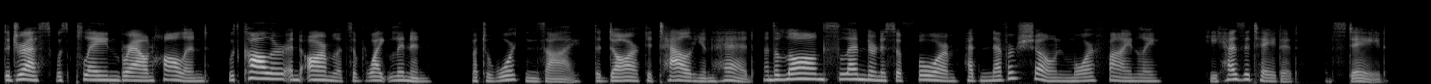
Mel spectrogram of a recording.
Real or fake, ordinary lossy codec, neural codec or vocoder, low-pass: fake; Opus, 64 kbps; autoencoder, 48 kHz, 32 numbers a frame, DAC-VAE, trained on Japanese speech; 7.2 kHz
